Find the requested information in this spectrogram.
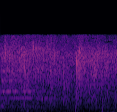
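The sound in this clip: Applause at a forum on youth political participation as a speaker is introduced: a faint, even patter of many hands clapping that stays steady throughout.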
